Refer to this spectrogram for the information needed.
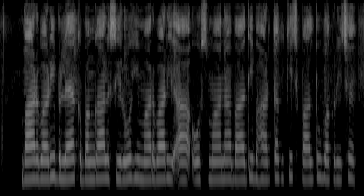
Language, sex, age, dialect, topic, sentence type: Maithili, female, 31-35, Bajjika, agriculture, statement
